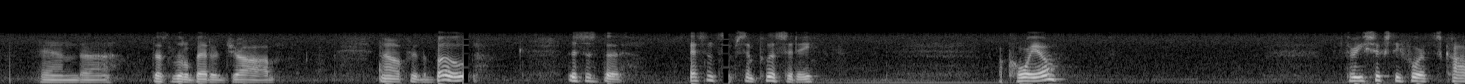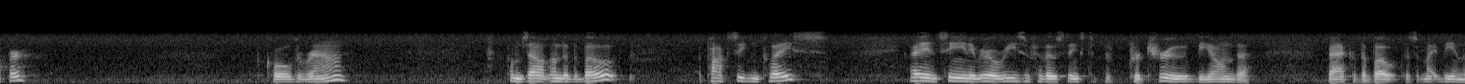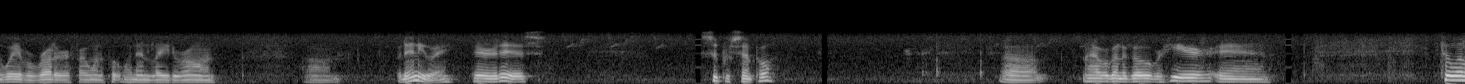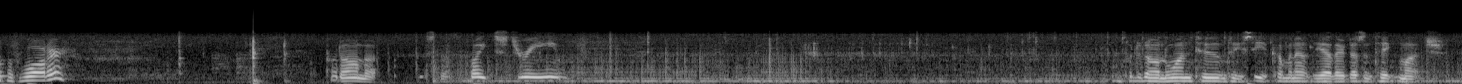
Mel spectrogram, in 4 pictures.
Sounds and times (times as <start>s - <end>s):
Speech: 0.4s - 2.8s, 3.8s - 4.9s, 5.7s - 8.2s, 10.0s - 10.7s, 13.4s - 15.0s, 17.3s - 18.2s, 19.7s - 21.0s, 21.6s - 23.0s, 23.7s - 27.2s, 27.9s - 31.6s, 32.3s - 34.8s, 36.3s - 37.1s, 39.3s - 42.1s, 43.7s - 44.7s, 47.2s - 49.8s, 55.1s - 58.4s.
